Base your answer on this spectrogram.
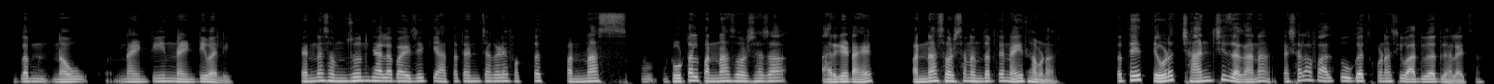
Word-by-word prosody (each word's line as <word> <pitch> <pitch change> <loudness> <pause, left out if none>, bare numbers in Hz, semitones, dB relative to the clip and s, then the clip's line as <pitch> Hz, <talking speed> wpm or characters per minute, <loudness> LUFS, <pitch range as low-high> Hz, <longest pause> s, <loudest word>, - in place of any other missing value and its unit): मतलब 135 +2 -1 0.2
नऊ 120 +1 +1 0.4
1990 125 0 -1
वाली 105 -7 +1
त्यांना 140 - -5
समजून 165 +1 +2
घ्यायला 160 -2 +3
पाहिजे 150 +1 +2
की 155 - -3
आता 135 +1 -2
त्यांच्याकडे 150 +1 -1
फक्त 145 +3 -6 0.3
50 135 +3 +1 0.6
टोटल 145 +5 +3
50 150 +1 +2
वर्षाचा 145 +2 +1 0.4
टार्गेट 120 +3 +3
आहे. 120 +5 +3 0.4
50 145 +7 +2
वर्षानंतर 150 0 +2
ते - - +2
नाही 145 -2 +4
थांबणार. 105 -10 0 0.6
तर 155 - 0
ते 200 - +6
तेवढं 160 -3 +4 0.2
छानशी 165 +9 +1
जगा 120 - +3
ना, 155 +5 -1
कशाला 175 +10 -3
फालतू 160 0 -1
उगाच 160 +1 +1
कोणाशी 140 0 -3
वादविवाद 125 -1 +1
घालायचा. 105 0 -3
145 Hz, 140 wpm, -23 LUFS, 125-155 Hz, 0.6 s, ते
